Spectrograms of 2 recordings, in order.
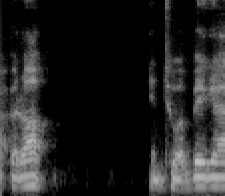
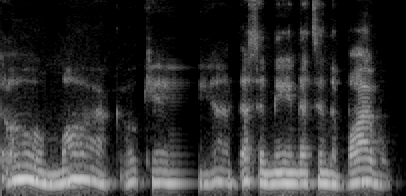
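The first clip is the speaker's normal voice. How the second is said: high, drawn-out mock old-aunt voice; great-aunt quote; 6 semitones higher, 3 dB louder than usual. Deaf great-aunt finally hears the name, high mock voice. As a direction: imitate the great-aunt taking it in, pitched up. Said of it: "She goes".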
